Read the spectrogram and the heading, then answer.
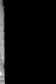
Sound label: Snare; fl studio; drumkits; dstarkels plugnb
